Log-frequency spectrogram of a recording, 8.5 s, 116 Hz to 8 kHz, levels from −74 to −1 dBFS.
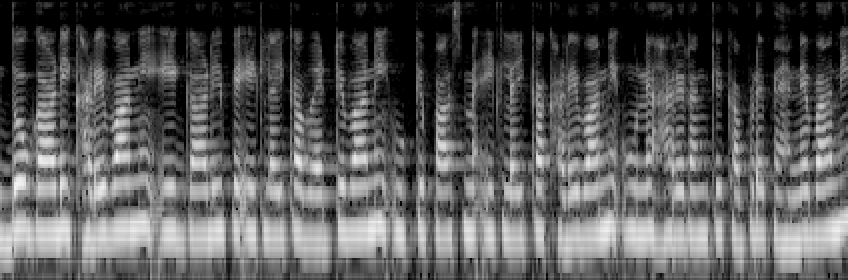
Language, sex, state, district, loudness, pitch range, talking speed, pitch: Bhojpuri, female, Bihar, East Champaran, -17 LUFS, 225-240 Hz, 175 wpm, 235 Hz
